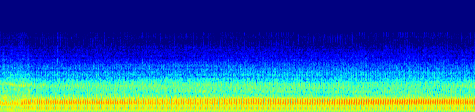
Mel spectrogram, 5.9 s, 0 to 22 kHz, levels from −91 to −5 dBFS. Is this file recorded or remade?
recorded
